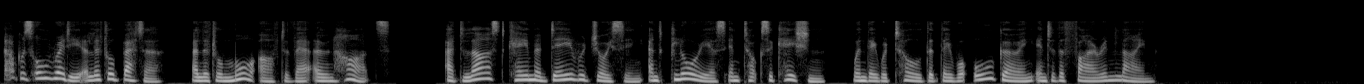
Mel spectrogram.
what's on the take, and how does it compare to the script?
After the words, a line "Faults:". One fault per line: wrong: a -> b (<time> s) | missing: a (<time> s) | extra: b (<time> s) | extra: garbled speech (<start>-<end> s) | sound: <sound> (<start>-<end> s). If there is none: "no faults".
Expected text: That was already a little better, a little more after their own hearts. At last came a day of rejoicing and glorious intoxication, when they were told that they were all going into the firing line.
That was already a little better, a little more after their own hearts. At last came a day rejoicing and glorious intoxication, when they were told that they were all going into the firing line.
Faults:
missing: of (5.7 s)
